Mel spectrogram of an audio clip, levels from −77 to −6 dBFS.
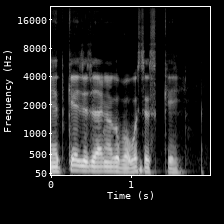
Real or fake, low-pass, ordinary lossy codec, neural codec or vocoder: fake; none; none; vocoder, 44.1 kHz, 128 mel bands, Pupu-Vocoder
